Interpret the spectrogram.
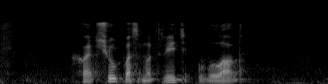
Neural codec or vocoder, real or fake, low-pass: codec, 16 kHz, 2 kbps, FreqCodec, larger model; fake; 7.2 kHz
